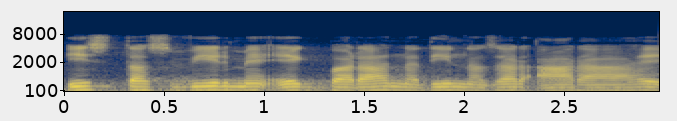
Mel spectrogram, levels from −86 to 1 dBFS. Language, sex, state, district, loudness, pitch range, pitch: Hindi, male, Assam, Kamrup Metropolitan, -17 LUFS, 120-130 Hz, 125 Hz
